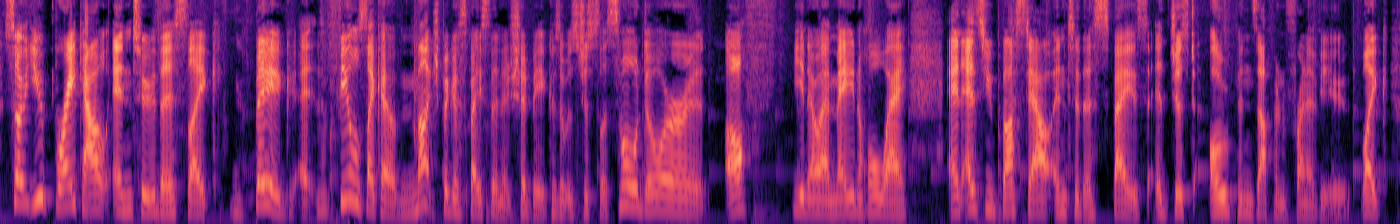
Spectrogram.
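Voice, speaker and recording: A woman's voice: lowish voice, animated, moderate pace, fairly bright tone, dry recording, soft background music. A woman with a New Zealand accent improvising tabletop game narration as game master, informal and conversational. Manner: informal, conversational, vivid sound effects.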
